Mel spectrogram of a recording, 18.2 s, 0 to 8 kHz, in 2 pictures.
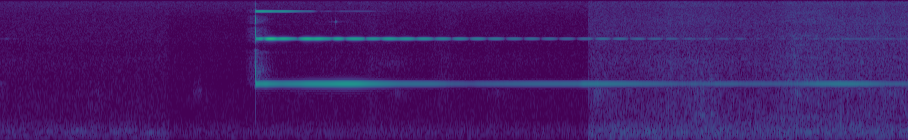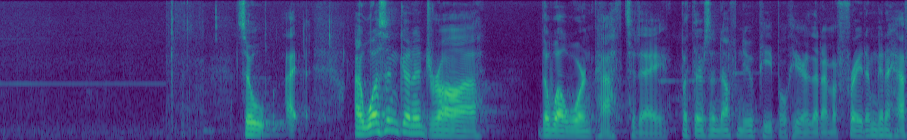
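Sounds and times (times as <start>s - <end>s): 
quiet room hum: 0.0s - 18.1s
meditation bell ringing: 2.5s - 11.5s
speech: 11.5s - 18.1s.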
